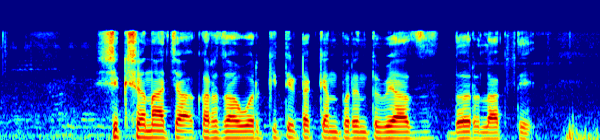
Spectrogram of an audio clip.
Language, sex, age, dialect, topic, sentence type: Marathi, male, 18-24, Standard Marathi, banking, question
